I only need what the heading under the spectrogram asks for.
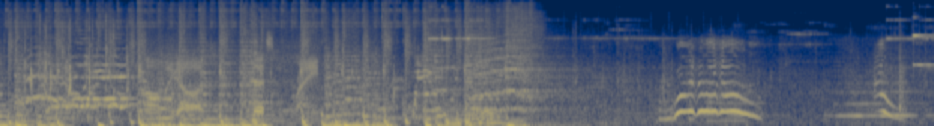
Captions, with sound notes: (cheering and clapping) - Oh my god, this rain. (bike bell ringing) - Woohoo! - Ow!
